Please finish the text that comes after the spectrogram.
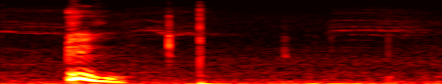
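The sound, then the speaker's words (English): A bird lets out one loud, harsh alarm call that slides downward in pitch, followed by a couple of faint, sharp chips against quiet outdoor background noise. “I can hear a stressed out bird.”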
